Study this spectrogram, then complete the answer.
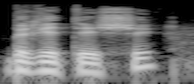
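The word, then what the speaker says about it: Bretécher: britchard jusqu'à présent d'ailleurs je prononce probablement très mal son nom il me semble qu'ulement on le prononce britché et par contre la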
